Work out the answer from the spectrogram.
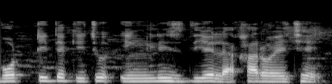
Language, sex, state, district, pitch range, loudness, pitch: Bengali, male, West Bengal, Alipurduar, 140-150 Hz, -16 LUFS, 145 Hz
